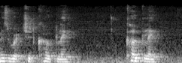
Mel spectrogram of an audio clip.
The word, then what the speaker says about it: Cugley: Cugley to rhyme with ugly. A lot of people call him Mr. Coogley and things like that. It's wrong. That's not what it is. It's Cugley. So he gets called Cuggers.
